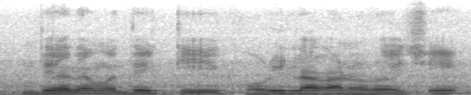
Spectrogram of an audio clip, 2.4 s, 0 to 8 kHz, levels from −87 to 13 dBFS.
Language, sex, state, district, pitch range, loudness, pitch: Bengali, male, West Bengal, Alipurduar, 125-135 Hz, -14 LUFS, 130 Hz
